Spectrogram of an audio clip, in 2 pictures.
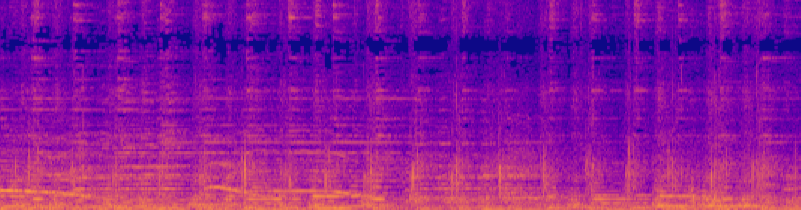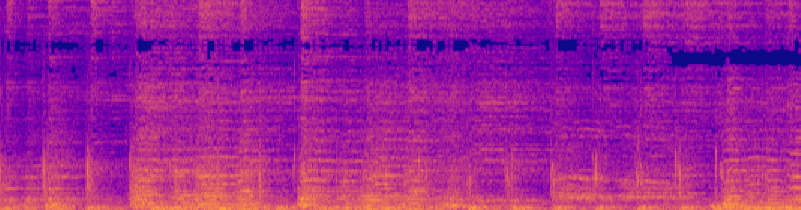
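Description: Show choir singing in full voice over an accompaniment with a steady, driving beat and bright percussion, building toward the final pose of the number.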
